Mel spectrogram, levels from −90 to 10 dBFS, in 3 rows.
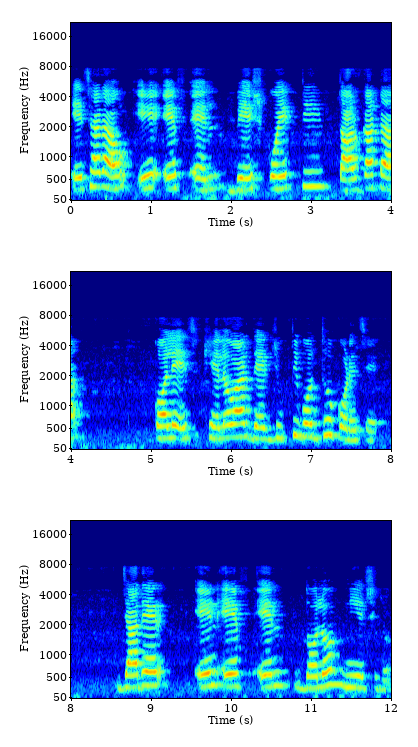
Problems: none marked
